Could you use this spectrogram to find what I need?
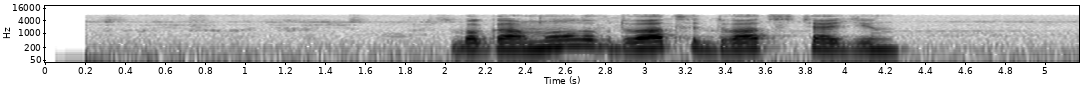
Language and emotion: Russian, neutral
